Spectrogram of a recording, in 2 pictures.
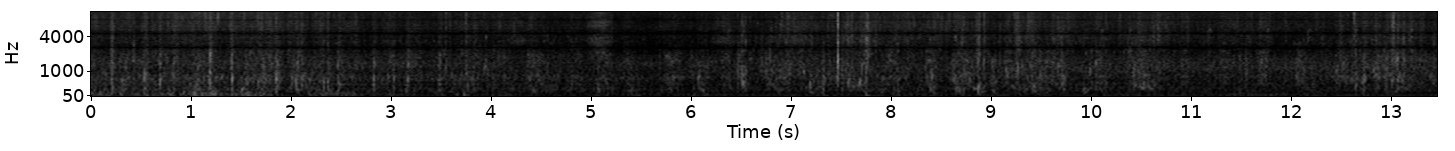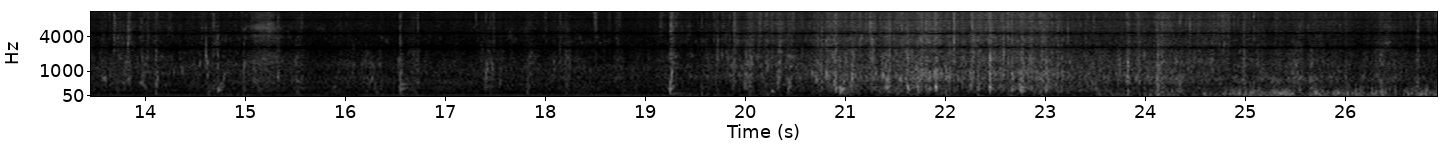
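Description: Water splashing and sloshing as dogs swim, getting louder about twenty seconds in.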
